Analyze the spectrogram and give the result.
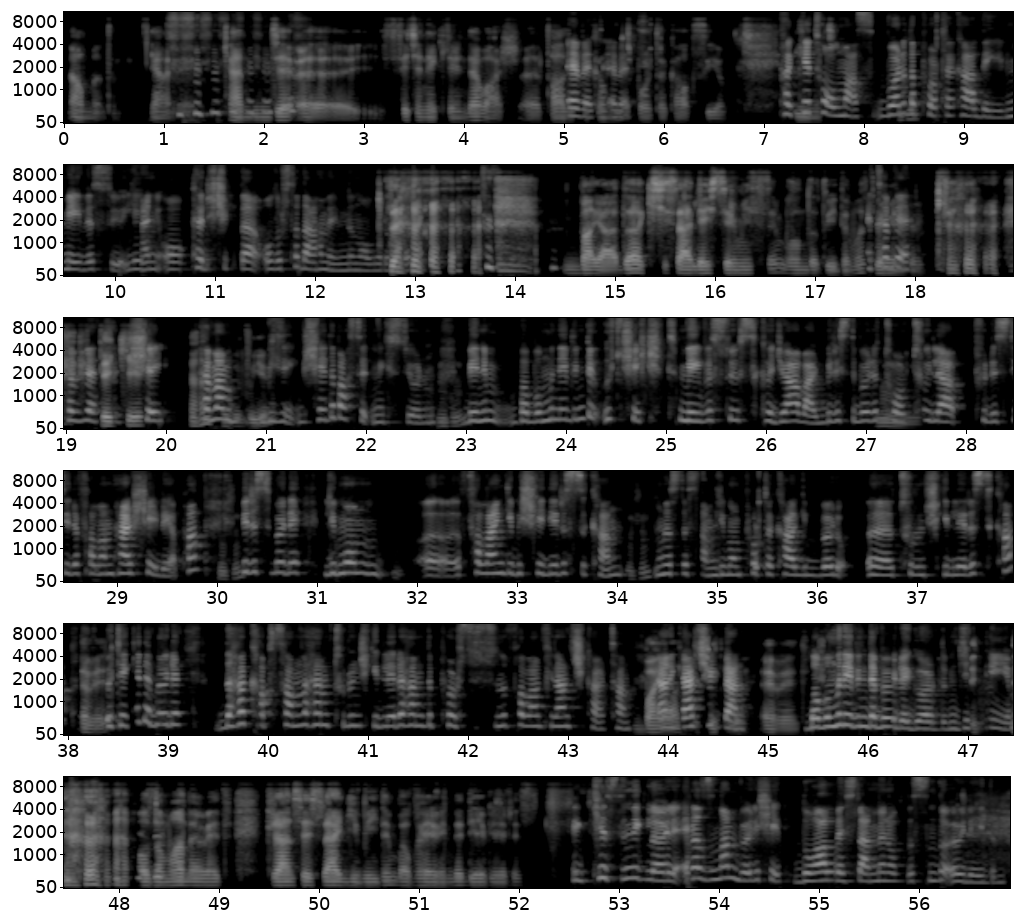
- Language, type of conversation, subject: Turkish, podcast, İyi bir kahvaltı senin için ne ifade ediyor?
- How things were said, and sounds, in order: other background noise; chuckle; chuckle; chuckle; chuckle; "posasını" said as "pörsüsünü"; tapping; chuckle; chuckle; chuckle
